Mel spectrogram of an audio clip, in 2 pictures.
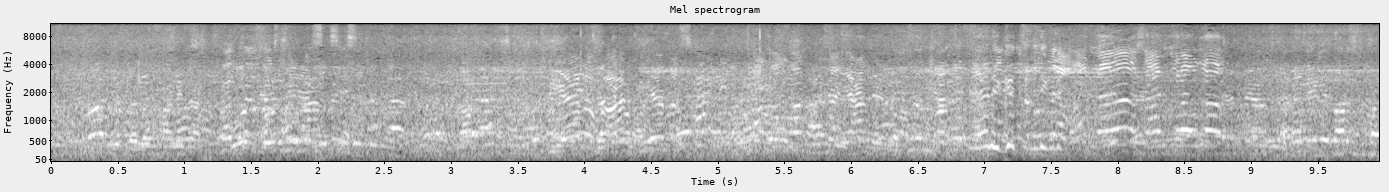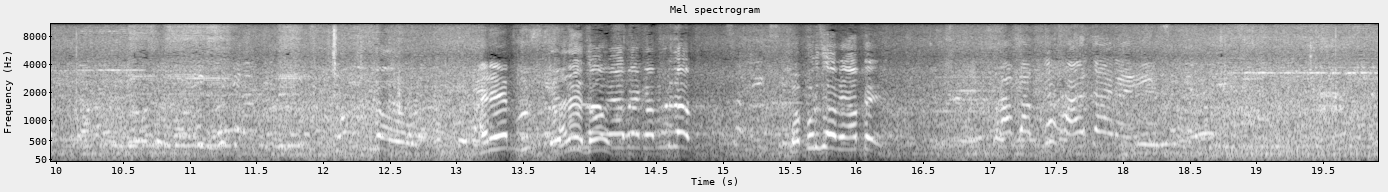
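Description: Several men talk and call out loudly close by, outdoors.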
